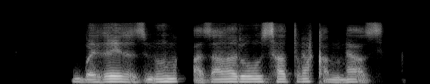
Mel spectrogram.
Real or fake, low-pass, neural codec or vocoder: fake; 7.2 kHz; codec, 16 kHz, 0.5 kbps, FreqCodec, larger model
